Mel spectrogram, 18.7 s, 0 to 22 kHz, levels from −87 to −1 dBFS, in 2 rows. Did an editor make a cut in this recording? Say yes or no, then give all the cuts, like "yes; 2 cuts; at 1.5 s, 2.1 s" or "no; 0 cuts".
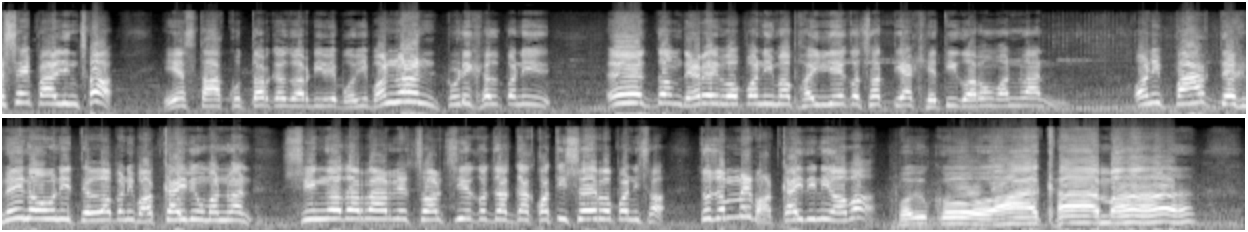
yes; 1 cut; at 15.9 s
